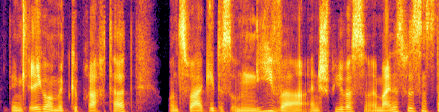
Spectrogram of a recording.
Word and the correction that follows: Neva: Neva wird es ausgesprochen im Spiel.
